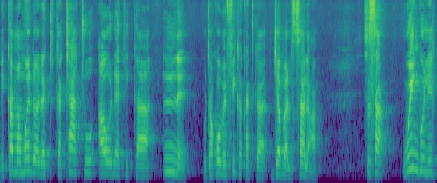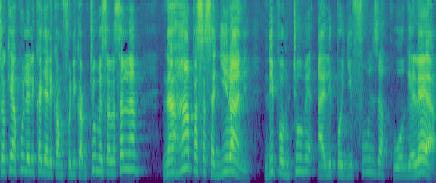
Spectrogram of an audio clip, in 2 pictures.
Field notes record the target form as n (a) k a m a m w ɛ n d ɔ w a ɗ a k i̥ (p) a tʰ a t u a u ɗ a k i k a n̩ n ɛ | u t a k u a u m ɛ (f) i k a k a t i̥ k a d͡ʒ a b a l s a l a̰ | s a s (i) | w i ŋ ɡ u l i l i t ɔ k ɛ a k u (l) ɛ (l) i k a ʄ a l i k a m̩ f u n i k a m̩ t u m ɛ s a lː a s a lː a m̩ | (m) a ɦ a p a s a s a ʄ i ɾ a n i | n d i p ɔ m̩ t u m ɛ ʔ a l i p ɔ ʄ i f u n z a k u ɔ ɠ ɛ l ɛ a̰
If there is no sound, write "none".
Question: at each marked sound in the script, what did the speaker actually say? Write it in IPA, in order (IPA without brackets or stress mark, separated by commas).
i, k, f, a, l, l, n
